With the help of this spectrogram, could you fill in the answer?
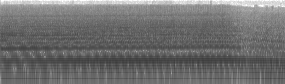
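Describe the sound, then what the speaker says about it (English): A race car at Mugello lifting off and coasting to save fuel, a steady tonal engine drone that holds level and then eases slightly near the end, heard alone and fairly close. "If he starts lifting and coasting, which you can kind of hear him doing, he might be able to make this fuel last"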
